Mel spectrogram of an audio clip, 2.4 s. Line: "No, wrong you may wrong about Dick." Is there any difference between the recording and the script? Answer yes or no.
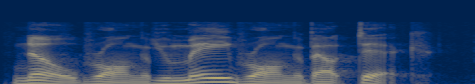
no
